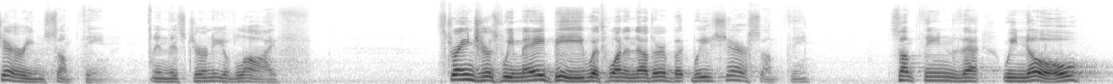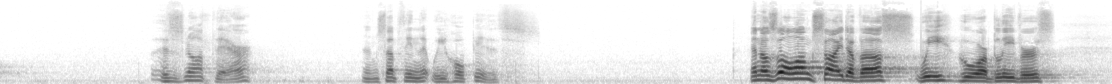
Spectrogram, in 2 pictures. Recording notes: In his sermon, preached for the Second Sunday of Easter, April 19, 2020, at St. Philip's Church, Charleston. In this season of quarantine.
